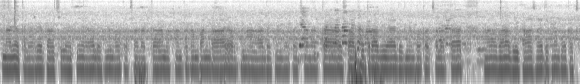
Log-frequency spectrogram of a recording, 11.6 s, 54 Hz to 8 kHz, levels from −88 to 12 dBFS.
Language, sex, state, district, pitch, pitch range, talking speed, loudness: Hindi, male, Bihar, Kishanganj, 130 Hz, 125-130 Hz, 145 wpm, -30 LUFS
